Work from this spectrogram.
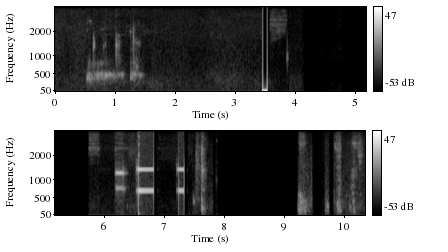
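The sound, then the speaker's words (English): Telephone keypad tones as someone enters an account number on a customer service line: a few short, spaced electronic beeps, with scattered soft clicks and rustles between them. “please enter your debit card, account number, ID, followed by the pound key”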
